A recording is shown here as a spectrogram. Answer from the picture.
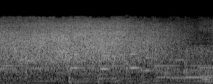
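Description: Water poured into a hot pan of greens sautéed in oil, hissing and sizzling loudly as it hits the pan, then dying down toward the end. Background music plays underneath.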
